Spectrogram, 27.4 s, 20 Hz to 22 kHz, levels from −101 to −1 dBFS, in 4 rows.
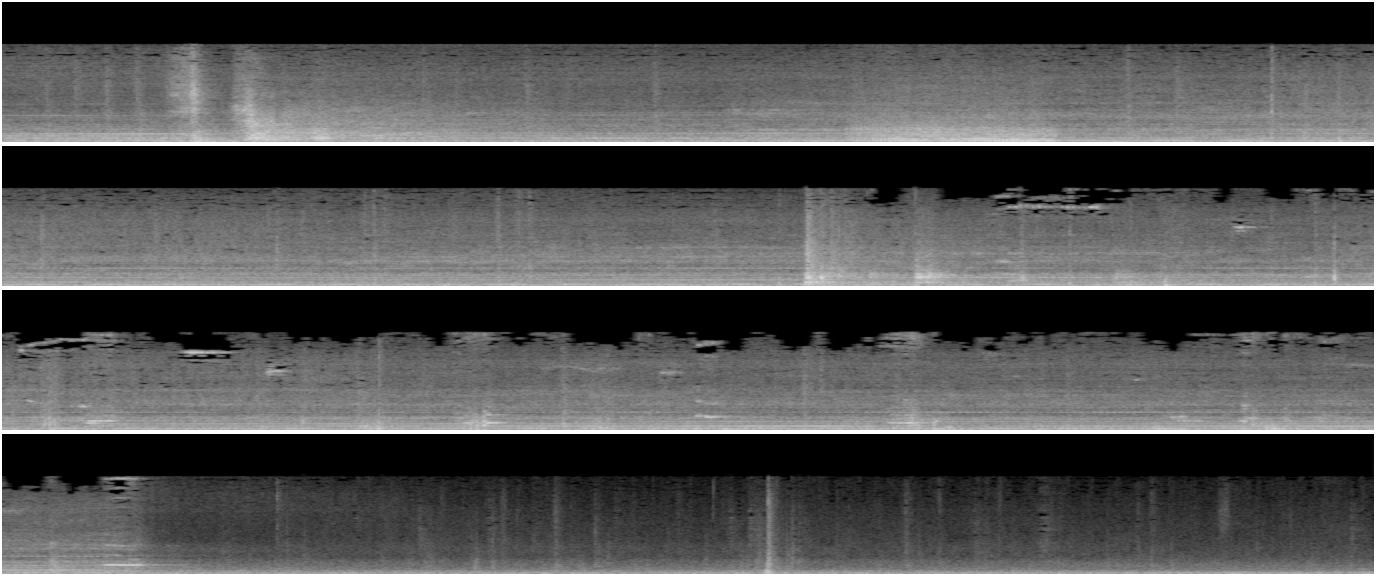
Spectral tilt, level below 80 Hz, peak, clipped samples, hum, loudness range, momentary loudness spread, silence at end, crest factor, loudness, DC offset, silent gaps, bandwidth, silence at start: -3.5 dB/octave; -68 dBFS; -4 dBFS; under 0.1%; none; 12 LU; 17 LU; 0 s; 24 dB; -26 LUFS; under 0.1%; none; 15.5 kHz; 0 s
